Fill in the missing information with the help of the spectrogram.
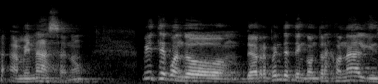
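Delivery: ordinary delivery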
